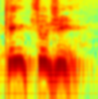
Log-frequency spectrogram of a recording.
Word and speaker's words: Kintsugi: du monde, là, le Kintsugi. Non, pas King, c'est même pas un G, c'est un T. K-I-N-T, Kint.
